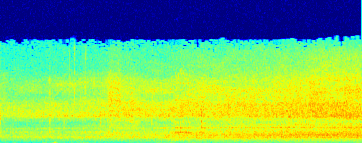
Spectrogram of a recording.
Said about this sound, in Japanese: 一応ね道路は舗装されてますけど 車の通りはあまり多くないですねあ工事の車両が入ってきましたね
